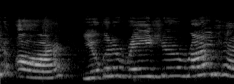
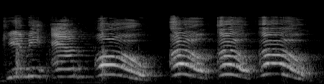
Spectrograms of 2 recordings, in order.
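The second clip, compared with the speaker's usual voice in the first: cheerleader; 3 dB louder, slower than usual. Shown as a demonstration. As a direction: shout it out like a pep squad. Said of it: "I wanna hear those cheerleader voices".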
